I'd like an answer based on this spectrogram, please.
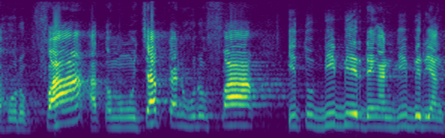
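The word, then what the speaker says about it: ف: Fa supaya pas pengucapannya, masuk pada idlaqnya, maka gigi bawah bertemu dengan bibir atas.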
